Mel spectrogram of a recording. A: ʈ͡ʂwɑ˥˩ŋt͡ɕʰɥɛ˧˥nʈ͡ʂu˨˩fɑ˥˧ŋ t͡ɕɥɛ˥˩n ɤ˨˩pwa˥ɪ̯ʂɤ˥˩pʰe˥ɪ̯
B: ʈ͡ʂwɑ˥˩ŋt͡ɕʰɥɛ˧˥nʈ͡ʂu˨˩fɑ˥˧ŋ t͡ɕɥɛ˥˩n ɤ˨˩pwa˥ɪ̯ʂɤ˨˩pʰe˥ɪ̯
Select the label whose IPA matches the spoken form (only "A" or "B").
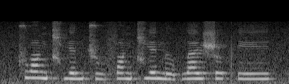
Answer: A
